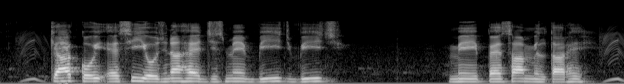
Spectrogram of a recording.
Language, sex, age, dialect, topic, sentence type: Hindi, male, 18-24, Garhwali, banking, question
